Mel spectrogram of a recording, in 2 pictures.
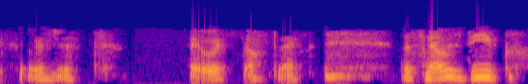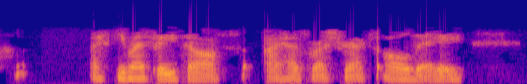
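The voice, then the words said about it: Hoarse, mostly lost voice. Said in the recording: “You can hear a pretty ... hoarse from scream laughing in the powder so long. I've lost most of my voice.”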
